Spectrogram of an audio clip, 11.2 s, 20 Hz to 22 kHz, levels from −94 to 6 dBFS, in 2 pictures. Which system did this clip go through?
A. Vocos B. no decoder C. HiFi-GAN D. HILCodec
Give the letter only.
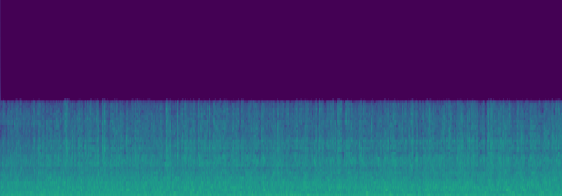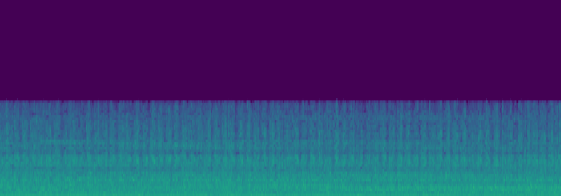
B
